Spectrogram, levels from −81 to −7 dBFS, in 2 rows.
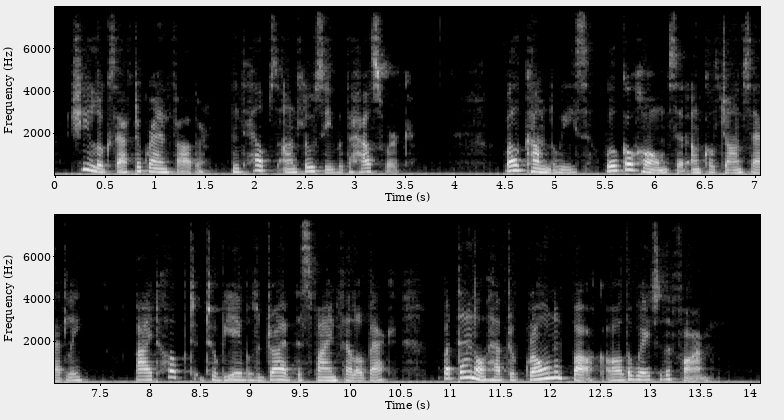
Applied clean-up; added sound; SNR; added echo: none; none; none; none.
